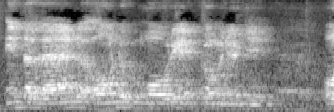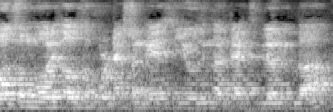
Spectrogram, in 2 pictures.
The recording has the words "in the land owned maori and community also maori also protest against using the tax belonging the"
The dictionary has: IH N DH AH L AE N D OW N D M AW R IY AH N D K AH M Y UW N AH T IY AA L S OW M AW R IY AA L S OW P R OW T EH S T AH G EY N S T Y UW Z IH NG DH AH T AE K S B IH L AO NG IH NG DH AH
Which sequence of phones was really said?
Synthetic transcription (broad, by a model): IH N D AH L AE N D OW N D M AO R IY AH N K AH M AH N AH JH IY AA L S OW M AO R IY AA L S OW P R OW T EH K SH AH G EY S Y UW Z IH NG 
